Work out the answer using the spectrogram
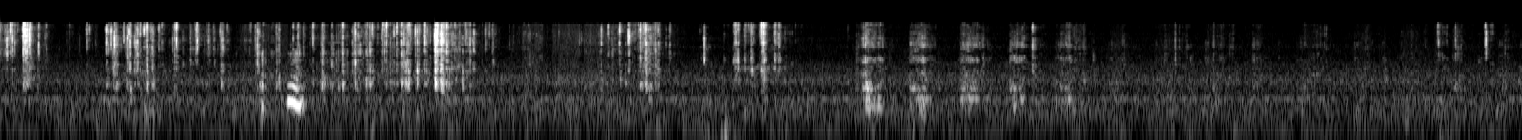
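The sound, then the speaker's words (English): Purple rice Taiwanese crackers are bitten and chewed, giving many dry, crisp crunches in dense bursts at first that grow sparser and fainter as the chewing goes on. “Okay, so these are the purple rice crackers. Let's see what it tastes like.”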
